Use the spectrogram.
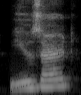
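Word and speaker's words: Uizard: Usered, like wizard, but UI and Zard.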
